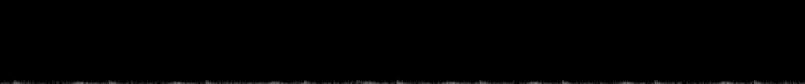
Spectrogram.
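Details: Heartbeat recording for sleep ASMR with whispered voice: soft, muffled low thumps at about 65 a minute under steady hiss, calm regular rhythm; normal heartbeat.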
